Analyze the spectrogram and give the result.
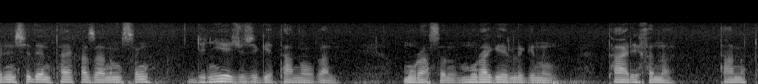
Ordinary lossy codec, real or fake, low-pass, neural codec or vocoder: none; real; 7.2 kHz; none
